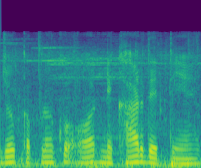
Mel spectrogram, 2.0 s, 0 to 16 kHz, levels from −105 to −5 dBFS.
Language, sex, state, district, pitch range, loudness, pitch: Hindi, male, Bihar, East Champaran, 110-130 Hz, -20 LUFS, 120 Hz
